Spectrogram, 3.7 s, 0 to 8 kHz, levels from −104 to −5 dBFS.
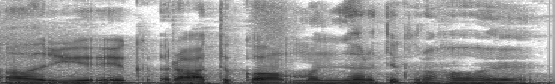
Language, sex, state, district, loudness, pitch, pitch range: Hindi, male, Chandigarh, Chandigarh, -19 LUFS, 90 Hz, 85-100 Hz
